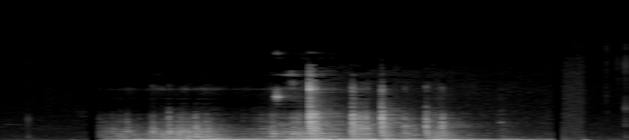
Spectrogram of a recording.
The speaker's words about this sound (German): Dort konnte er rüberklettern und das Tor von innen öffnen.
